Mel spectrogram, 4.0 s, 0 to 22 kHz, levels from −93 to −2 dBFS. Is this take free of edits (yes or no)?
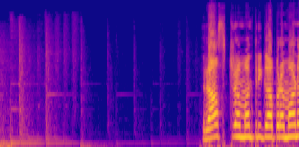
no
